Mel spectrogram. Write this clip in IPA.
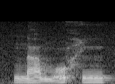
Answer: na˨mɔ̃˨˦hĩ˧

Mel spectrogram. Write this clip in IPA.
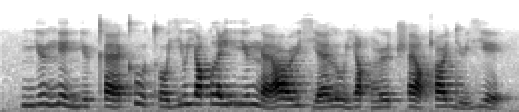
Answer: nʲø˧˥˧ ŋe˥˩nʲø˨ kʰæ˨˩˦kʰu˥˩ tʰo˨zʲu˦˥jø˦˥qli˦˥ rʲø˦˥ŋæ˨˩˦ ʕy˧˥˧sʲæ˨˦ lu˥˩ji˥˩qŋø˦˥ t͡ʃʰæ˥˩ qʰy˦˥dy˨˩˦ zʲe˥˩

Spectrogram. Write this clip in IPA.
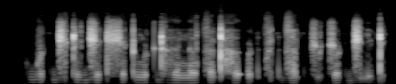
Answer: ɡʷəʈ d͡ʒəʈid͡ʒiʈ ʃɘʈŋuʈɖʱɘ nə t͡saʈhəʔoʈ t͡səʈd͡zaʈ t͡ʃṵt͡ʃoʈ d͡ʒḭʈ

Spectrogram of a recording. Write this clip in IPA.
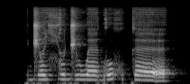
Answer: d͡ʒəːe̯çɵd͡ʒɯ wɛːɡoxʷə kɛː

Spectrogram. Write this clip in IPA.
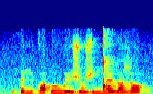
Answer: θɘ˧˩˧ŋʏ˥ɡɒ˩˧ʔu˥ wʏ˧˩˧ ʒo˧˩˧ʒi˩˧ŋ͡ǃœ˥ ðɒ˩˧ɮɔ˥

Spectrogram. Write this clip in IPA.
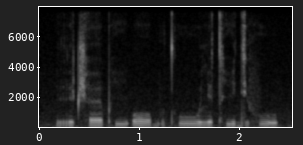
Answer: rʲət͡ʃʰɛː pʰiːʔoː but̪ʰuː lʲɛtʰi dʲʉfu

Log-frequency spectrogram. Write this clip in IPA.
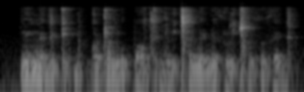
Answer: ɾĩ ŋɛɡ eʈɨpɡup ɡɔʈa ŋu pɔd͡zɛɡwĩǀʰɛ ɳiɳi θũǀʰuθuθeɡ

